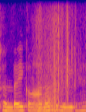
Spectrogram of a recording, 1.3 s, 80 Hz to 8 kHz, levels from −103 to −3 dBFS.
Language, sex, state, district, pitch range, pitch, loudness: Hindi, female, Uttar Pradesh, Hamirpur, 235-250 Hz, 240 Hz, -27 LUFS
